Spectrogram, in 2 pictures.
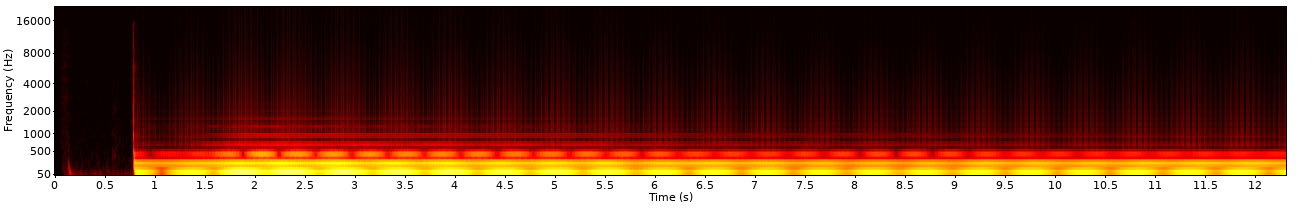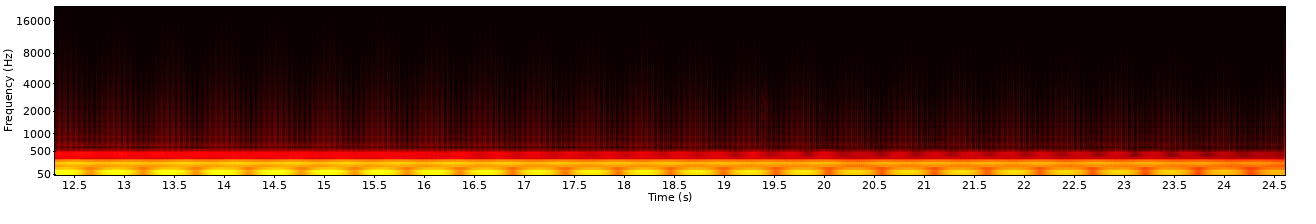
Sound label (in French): Bol ramgandi fa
